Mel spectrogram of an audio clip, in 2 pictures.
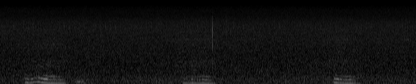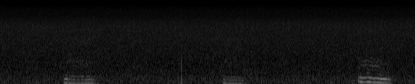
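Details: Miss, a domestic cat, snores while asleep indoors in a small room: low, rough, buzzing snores roughly every three seconds, each a short drawn-out rasp, six in a row over a quiet background hiss.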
